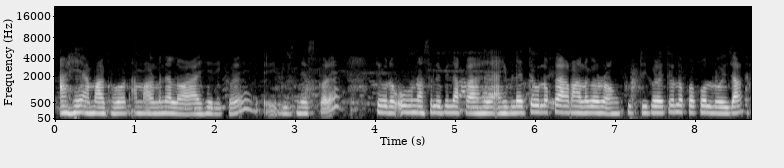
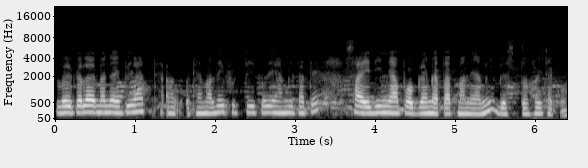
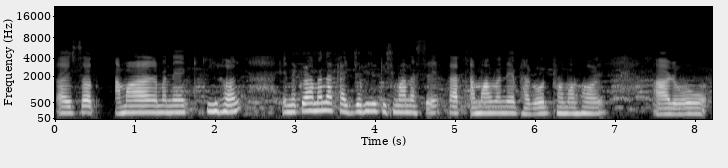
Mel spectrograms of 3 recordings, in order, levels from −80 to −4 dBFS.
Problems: none marked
